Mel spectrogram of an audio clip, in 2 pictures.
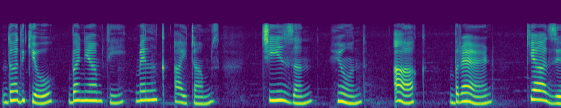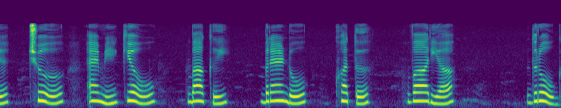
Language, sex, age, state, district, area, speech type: Kashmiri, female, 18-30, Jammu and Kashmir, Ganderbal, rural, read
